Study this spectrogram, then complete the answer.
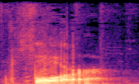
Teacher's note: same as the british pronunciation of this word for full so the standard american accent pronounces the r at the end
